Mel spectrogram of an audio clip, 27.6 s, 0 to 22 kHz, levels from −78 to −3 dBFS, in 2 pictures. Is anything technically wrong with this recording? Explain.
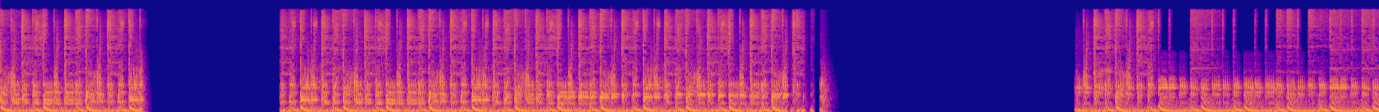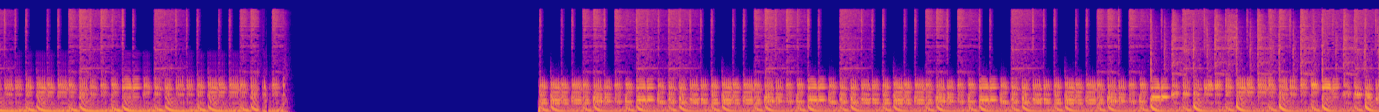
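Yes. The audio has network packet-loss faults of three kinds.

Long network dropouts occur at 1.41–2.81 s, 8.21–10.76 s and 16.62–19.18 s, with about 1.4 s, 2.5 s and 2.5 s missing. The cause is likely a stalled stream. The last sound is extended briefly as a fading buzz, then goes quiet for most of each span. On a waveform this appears as a flat band, and on a spectrogram as a short smeared tail and then near-empty columns.

Scattered short gaps run from 7.87 to 10.82 s, roughly seven of them, the longest around 70 ms. Each lost packet was patched by continuing the preceding sound, giving brief ticks and hiccups. A spectrogram shows thin vertical seams and smears where the patches sit.

Short concealed packet loss hits at 16.36–16.42 s, with 40 ms missing, and at 16.45–16.48 s, with 20 ms missing, just before the third dropout. The decoder filled each hole from the previous signal and blended back in, heard as a quick wobble or smear. 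The waveform shows tiny discontinuities there.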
